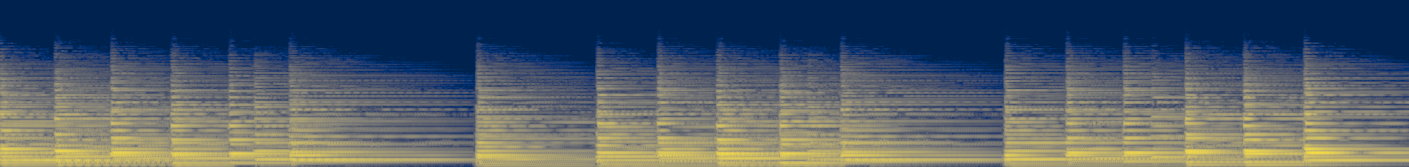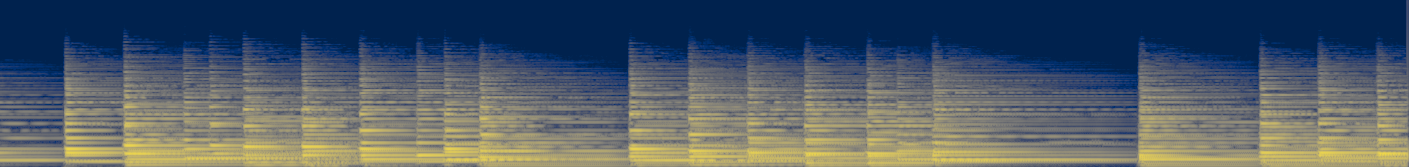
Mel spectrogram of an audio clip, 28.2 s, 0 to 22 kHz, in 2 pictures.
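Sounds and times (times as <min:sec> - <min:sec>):
hymn on piano: 0:00.0 - 0:28.1.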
